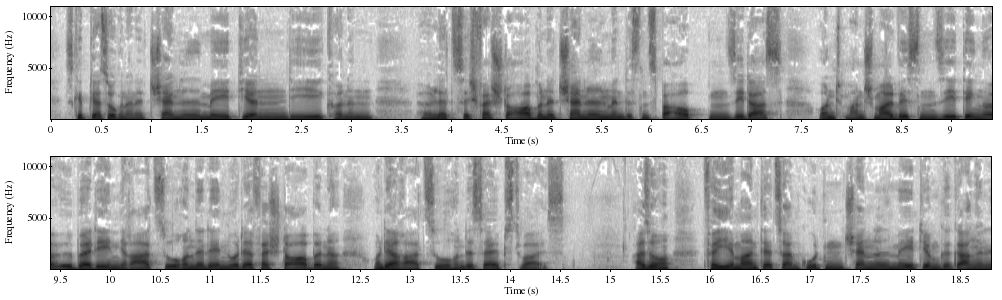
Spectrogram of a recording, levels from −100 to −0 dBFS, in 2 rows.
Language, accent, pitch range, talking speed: German, German, 150-180 Hz, 130 wpm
